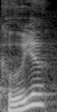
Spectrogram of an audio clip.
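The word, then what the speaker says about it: Kaluuya: do you say that kaluya like Kahlua but just with a yes that's how I thought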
